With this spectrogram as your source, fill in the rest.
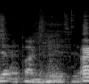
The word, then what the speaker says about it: Hippocrates: Hippocrates, right? Yeah. I think is how you say Yeah, it. Hippocrates, yeah.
